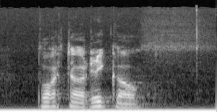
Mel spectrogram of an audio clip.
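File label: "Puerto Rico", Dutch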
